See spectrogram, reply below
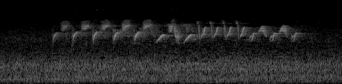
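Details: American goldfinch in Ontario giving a rapid run of high, thin twittering notes for about two and a half seconds, over a faint steady background hiss.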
